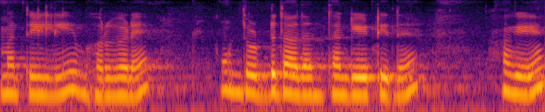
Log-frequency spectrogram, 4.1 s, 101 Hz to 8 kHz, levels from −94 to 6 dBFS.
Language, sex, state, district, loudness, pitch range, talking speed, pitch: Kannada, female, Karnataka, Mysore, -18 LUFS, 195-225 Hz, 130 wpm, 205 Hz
